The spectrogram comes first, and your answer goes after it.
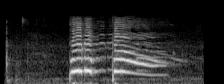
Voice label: funny voice record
